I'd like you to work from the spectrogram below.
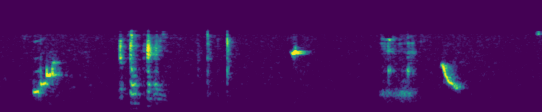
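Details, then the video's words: African grey parrot, a female, entertaining herself on top of her cage indoors; a string of short whistled notes, squawky chatter and one falling whistle spread over eight seconds, separated by pauses. "African grey parrot entertaining herself on top of the cage"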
